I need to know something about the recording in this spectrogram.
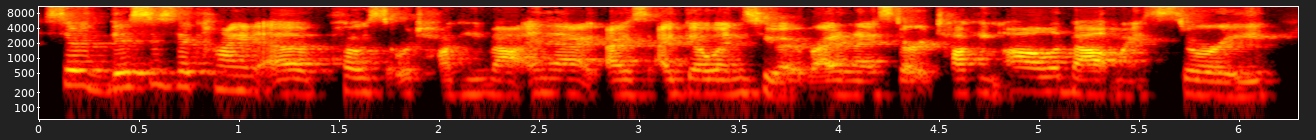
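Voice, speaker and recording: A woman's voice: mid-range voice, a little fast, creaky, a bit bright. A woman leading an informal team training call as a coach, talking in a wordy, conversational way with frequent check-in questions. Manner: wordy, conversational, peppered with rhetorical check-ins. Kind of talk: informal, chatty coaching presentation. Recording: roomy, echoey call recording.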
